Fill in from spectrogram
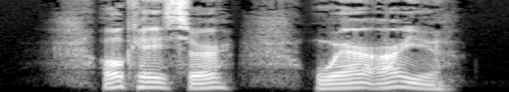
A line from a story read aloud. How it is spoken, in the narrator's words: Her voice sounded firmer, more focused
